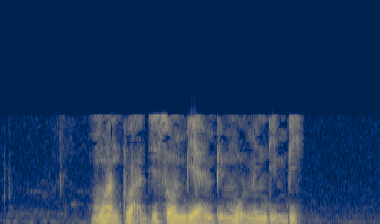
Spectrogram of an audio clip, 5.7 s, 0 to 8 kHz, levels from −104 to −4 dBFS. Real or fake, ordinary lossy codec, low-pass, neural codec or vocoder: real; AAC, 16 kbps; 7.2 kHz; none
